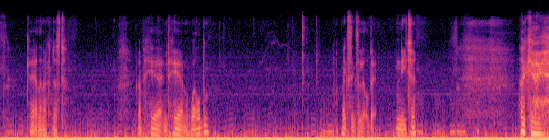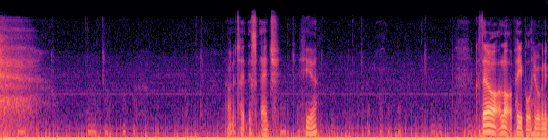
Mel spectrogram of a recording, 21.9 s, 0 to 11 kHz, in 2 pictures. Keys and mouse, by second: 0.0-1.6 alt+middle drag, 4.5 ctrl+click, 8.0-9.0 alt+middle drag, 9.6-12.6 alt+middle drag, 13.1 alt+middle click, 14.5-16.6 middle drag, 18.6 alt+middle click, 19.8-21.0 alt+middle drag, 21.8 click.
